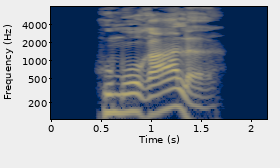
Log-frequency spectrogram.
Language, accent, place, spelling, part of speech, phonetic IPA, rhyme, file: German, Germany, Berlin, humorale, adjective, [humoˈʁaːlə], -aːlə, De-humorale.ogg
- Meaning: inflection of humoral: 1. strong/mixed nominative/accusative feminine singular 2. strong nominative/accusative plural 3. weak nominative all-gender singular 4. weak accusative feminine/neuter singular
